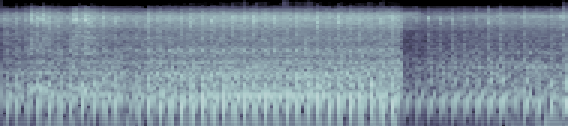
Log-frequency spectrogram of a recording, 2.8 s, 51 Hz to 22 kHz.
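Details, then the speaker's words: 1985 Honda ATC110 three-wheeler, abandoned then revived, in first gear; small single chugs unevenly at low revs, straining near stalling against a seized rear end; carburetor needs cleaning and an inline fuel filter, rear end to be freed. "Most certainly needs a carburetor cleaned out. Definitely needs an inline filter for the fuel. And more importantly, the back end is seized up. I can take it apart and free it up."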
